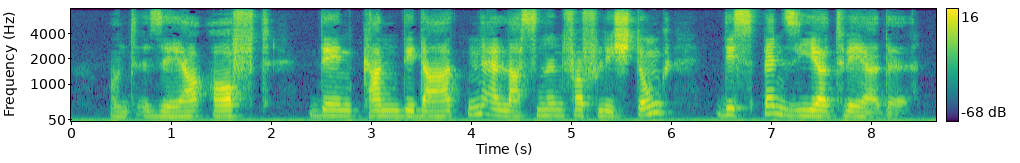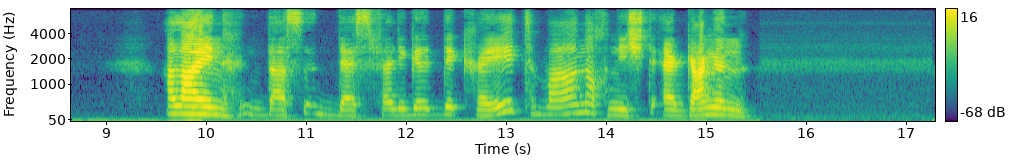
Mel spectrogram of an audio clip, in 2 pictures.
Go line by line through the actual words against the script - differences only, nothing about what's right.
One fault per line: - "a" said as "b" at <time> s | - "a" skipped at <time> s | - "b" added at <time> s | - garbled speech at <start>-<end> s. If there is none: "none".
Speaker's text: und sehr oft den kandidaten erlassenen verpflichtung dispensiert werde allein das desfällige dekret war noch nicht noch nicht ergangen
- "noch nicht" skipped at 14.4 s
